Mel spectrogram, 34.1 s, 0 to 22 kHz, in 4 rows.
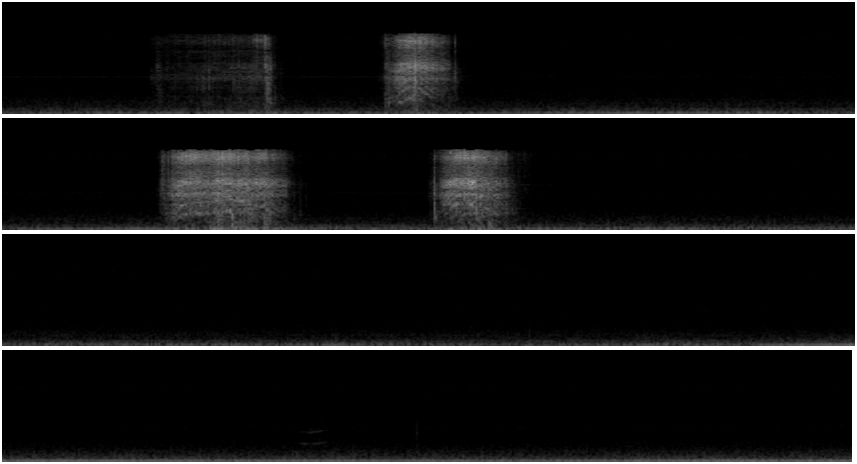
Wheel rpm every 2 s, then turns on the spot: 0, 10, 0, 0, 0, 50, 20, 0, 0, 0, 0, 0, 0, 0, 0, 0, 0.
none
